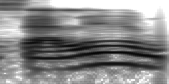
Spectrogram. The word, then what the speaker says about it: Slim: guy named carlos salem so it sounded like sallam but it spelled like slim new mexico mexico city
